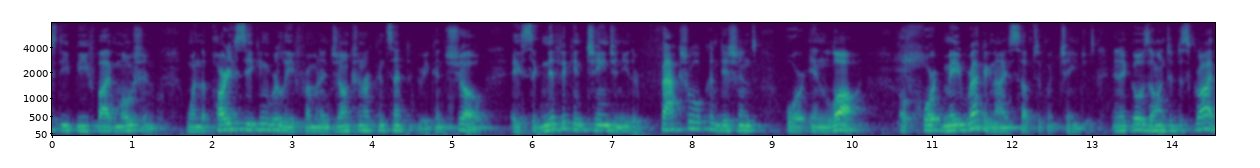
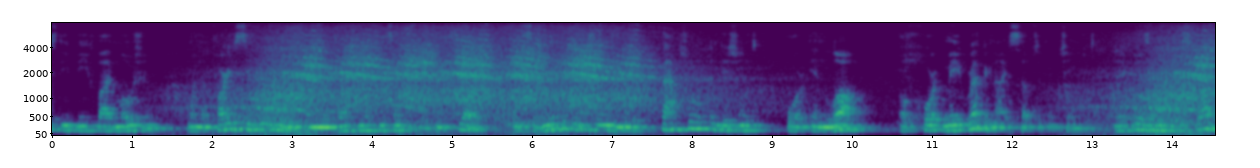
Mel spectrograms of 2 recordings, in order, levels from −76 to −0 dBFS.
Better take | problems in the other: first | background sound (Train); 5 dB below the speech // room echo; dies away in 0.6 s

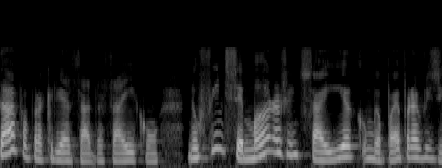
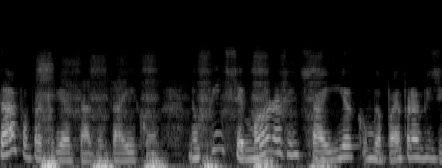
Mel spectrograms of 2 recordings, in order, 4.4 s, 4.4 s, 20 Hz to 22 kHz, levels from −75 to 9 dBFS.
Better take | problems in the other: first | background sound (Breathing); 5 dB above the speech // room echo; dies away in 0.4 s

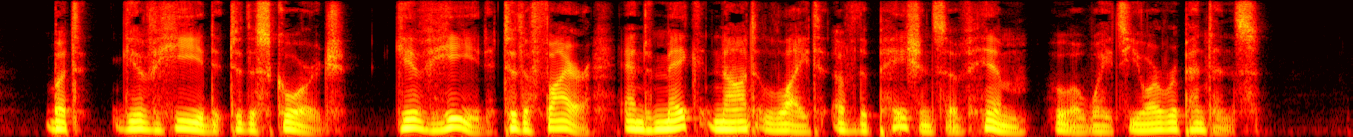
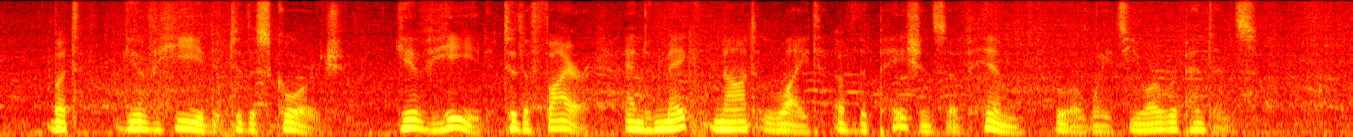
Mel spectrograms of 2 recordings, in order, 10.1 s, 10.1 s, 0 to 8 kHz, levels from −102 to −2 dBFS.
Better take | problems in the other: first | background sound (Car + Ocean / Boat, Water vehicle); 15 dB below the speech

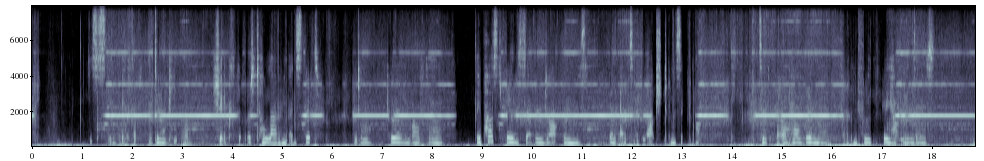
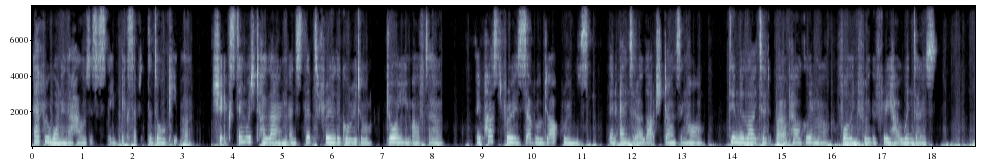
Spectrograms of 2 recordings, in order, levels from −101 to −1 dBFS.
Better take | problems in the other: second | noise reduction (neural diffusion model UNIVERSE++)

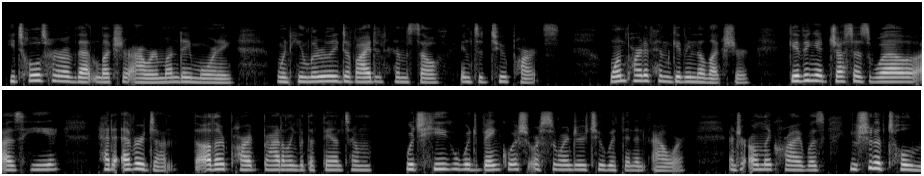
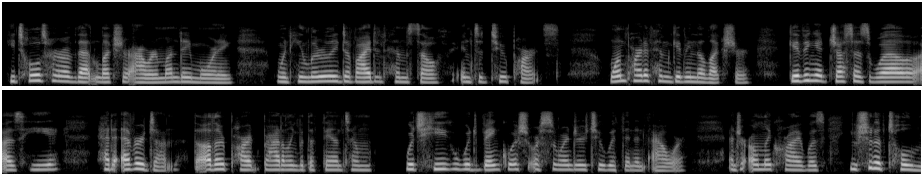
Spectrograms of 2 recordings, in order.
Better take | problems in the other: second | noise reduction (neural mask model DeepFilterNet 3)

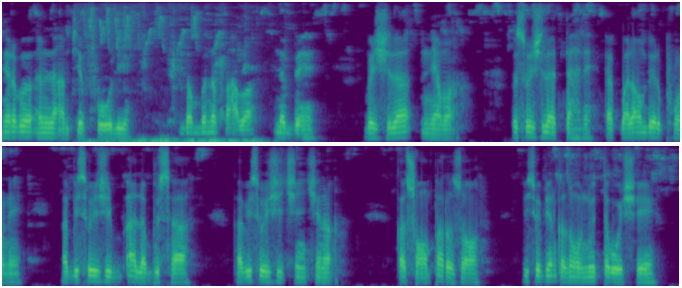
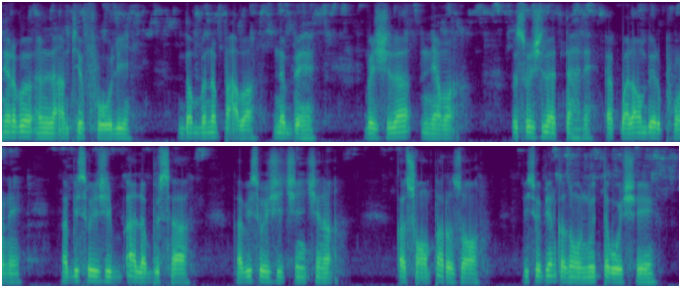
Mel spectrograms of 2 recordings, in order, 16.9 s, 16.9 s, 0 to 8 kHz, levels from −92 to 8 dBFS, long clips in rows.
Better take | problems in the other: second | noise reduction (classical method log-MMSE)

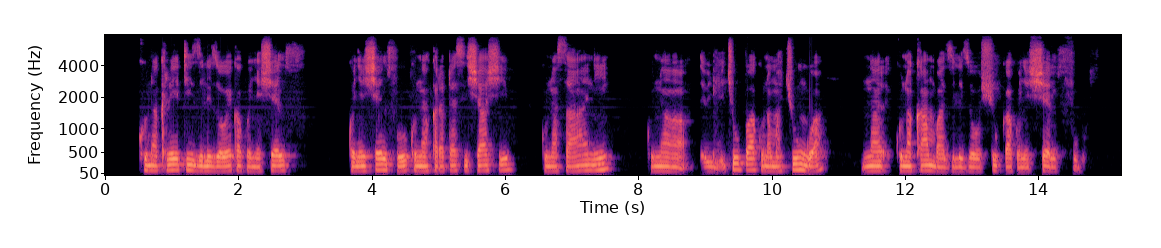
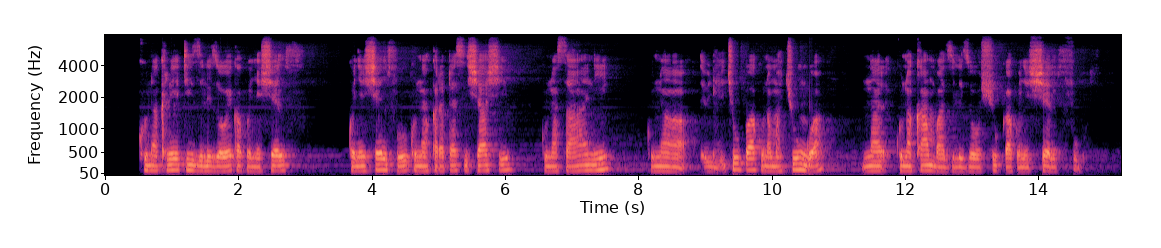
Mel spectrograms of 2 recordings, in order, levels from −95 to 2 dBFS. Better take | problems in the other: first | room echo; dies away in 0.7 s

